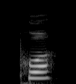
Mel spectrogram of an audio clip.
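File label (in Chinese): "坡", Chinese; HSK6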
